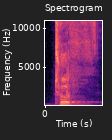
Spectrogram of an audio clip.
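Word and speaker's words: tooth: कहेंगे टुथ या टुथ, बल्कि टी की आवाज़ ब्लास्ट कर लें, ठुथ ठुथ। ठुथ नहीं बोलना, ठुथ ठुथ। या ठुस होता है ना जो, ठुथ नहीं बोलना और ठुस नहीं बोलना, दरमियान का वर्ड है ठुथ।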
